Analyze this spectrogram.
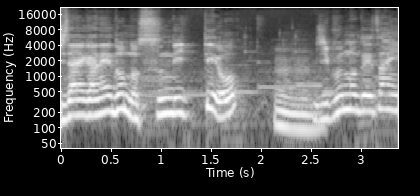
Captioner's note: laughs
